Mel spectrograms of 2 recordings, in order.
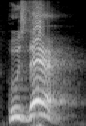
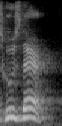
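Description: First: High, loud challenge into the woods; loud raised-pitch query; calling out. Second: Higher-pitched echo at modest volume; high unforced echo of a call; Echo repeating. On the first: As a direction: call out to an unseen stranger. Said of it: "he's calling out". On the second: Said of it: "Echo can only repeat what you've said". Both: Retold or imitated.

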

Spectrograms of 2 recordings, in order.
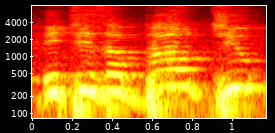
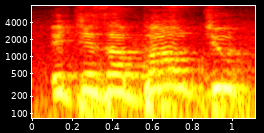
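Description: No difference in how they are said.

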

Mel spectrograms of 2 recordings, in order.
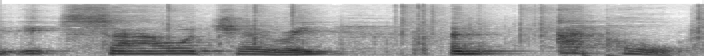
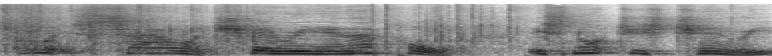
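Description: First: "and" drawn out and leaned on in "it's sour cherry and apple"; slow "it's sour cherry and apple" with weight on "and apple"; stress on "and". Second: High, loud surprised realisation; suddenly noticing it on the label. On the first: Repeats the flavour, stressing the apple. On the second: Surprised on reading the packet again. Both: Real, not acted.

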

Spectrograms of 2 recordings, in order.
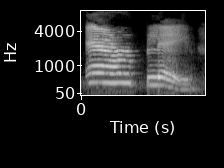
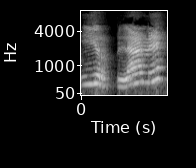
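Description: First: "airplane" said in English as "air-plein", silent final e; "airplane" slowly, long on "air", falling on "plane"; correct pronunciation. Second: "airplane" read as written in Spanish, "a-ir-pla-ne"; "airplane" with Spanish vowels and a spoken final e; spelling pronunciation. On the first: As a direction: draw "airplane" out in two English syllables. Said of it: "y se pronuncia". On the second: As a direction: sound every letter of "airplane" the Spanish way. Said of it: "Se escribe". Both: Shown as a demonstration.

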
